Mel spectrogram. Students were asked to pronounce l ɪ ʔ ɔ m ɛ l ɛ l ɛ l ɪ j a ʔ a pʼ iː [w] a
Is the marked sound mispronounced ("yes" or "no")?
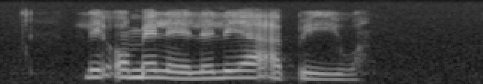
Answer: no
